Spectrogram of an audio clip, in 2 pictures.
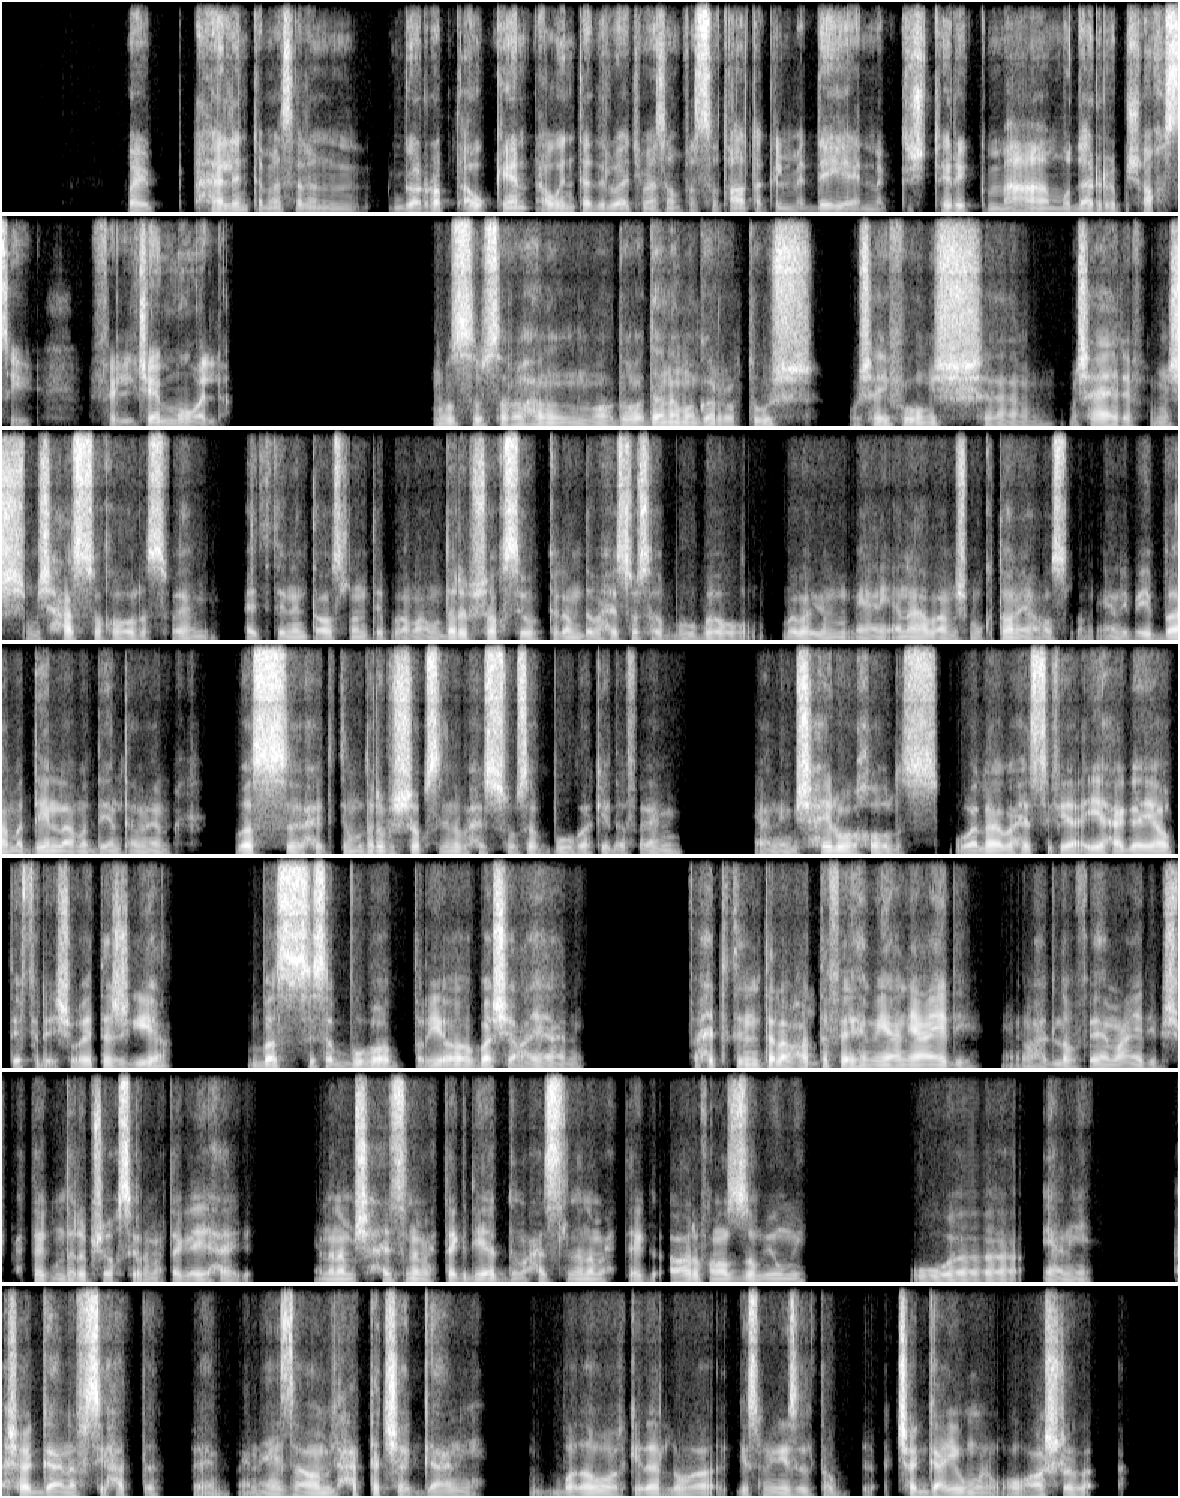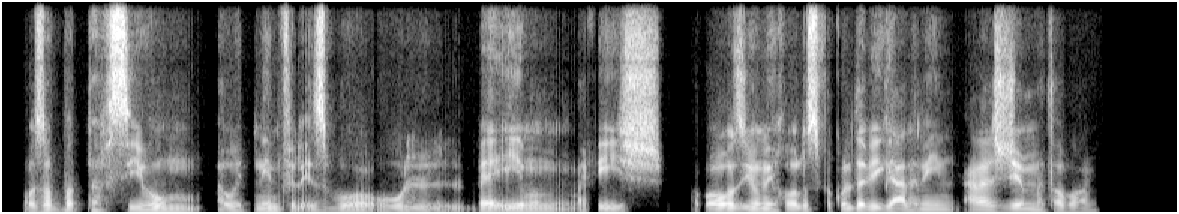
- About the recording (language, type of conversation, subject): Arabic, advice, إزاي أقدر أستمر على جدول تمارين منتظم من غير ما أقطع؟
- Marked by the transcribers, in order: tapping; in English: "الGym"; laughing while speaking: "نفسي"; in English: "الGym"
